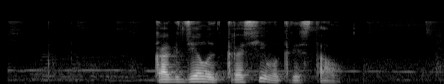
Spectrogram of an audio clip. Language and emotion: Russian, neutral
